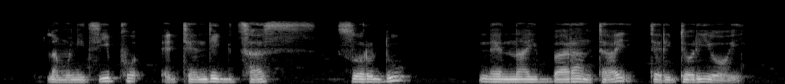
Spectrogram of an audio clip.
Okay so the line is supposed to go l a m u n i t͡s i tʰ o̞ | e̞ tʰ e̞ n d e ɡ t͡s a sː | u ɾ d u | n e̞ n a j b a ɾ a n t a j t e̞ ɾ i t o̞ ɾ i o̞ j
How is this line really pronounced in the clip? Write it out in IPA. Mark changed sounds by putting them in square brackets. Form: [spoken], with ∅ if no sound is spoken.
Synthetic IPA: l a m u n i t͡s i [pʰ] o̞ | e̞ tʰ e̞ n d [i] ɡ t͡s a sː | u ɾ d u | n e̞ n a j b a ɾ a n t a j t e̞ ɾ i t o̞ ɾ i o̞ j

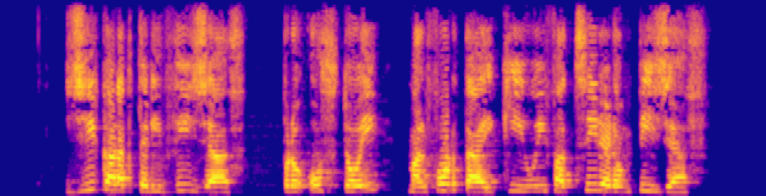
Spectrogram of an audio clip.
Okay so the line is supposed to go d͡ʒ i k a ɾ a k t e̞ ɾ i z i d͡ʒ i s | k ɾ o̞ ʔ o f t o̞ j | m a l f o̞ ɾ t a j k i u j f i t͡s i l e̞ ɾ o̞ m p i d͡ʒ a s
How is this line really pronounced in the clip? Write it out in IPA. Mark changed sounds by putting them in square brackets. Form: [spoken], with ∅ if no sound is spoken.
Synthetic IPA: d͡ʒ i k a ɾ a k t e̞ ɾ i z i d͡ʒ [a] s | [p] ɾ o̞ ʔ o [s] t o̞ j | m a l f o̞ ɾ t a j k i u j f [a] t͡s i l e̞ ɾ o̞ m p i d͡ʒ a s

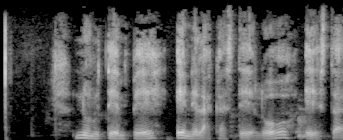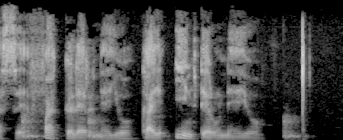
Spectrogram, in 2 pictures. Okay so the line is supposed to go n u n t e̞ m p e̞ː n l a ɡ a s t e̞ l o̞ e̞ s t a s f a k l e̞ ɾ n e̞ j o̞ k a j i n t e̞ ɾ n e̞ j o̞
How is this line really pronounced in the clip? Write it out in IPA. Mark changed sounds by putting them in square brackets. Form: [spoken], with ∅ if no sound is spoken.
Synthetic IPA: n u n t e̞ m p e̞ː n l a [k] a s t e̞ l o̞ e̞ s t a s f a k l e̞ ɾ n e̞ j o̞ k a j i n t e̞ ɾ n e̞ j o̞

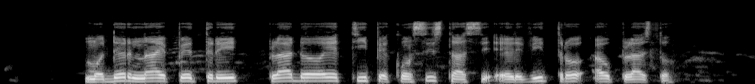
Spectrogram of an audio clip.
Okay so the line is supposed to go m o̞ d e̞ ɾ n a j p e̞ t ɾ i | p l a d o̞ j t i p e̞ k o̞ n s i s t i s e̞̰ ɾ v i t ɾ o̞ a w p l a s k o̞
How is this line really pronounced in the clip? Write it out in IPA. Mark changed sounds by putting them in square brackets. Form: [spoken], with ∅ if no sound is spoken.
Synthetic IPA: m o̞ d e̞ ɾ n a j p e̞ t ɾ i | p l a d o̞ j t i p e̞ k o̞ n s i s t [a] s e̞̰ [l] v i t ɾ o̞ a w p l a s [t] o̞

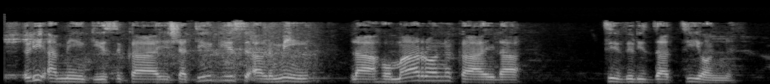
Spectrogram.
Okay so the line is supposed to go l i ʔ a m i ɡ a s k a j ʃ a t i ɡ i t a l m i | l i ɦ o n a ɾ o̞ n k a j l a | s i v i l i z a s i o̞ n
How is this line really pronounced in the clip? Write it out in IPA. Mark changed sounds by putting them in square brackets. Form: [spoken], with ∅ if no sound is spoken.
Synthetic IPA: l i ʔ a m i ɡ [i] s k a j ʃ a t i ɡ i [s] a l m i | l [a] ɦ o [m] a ɾ o̞ n k a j l a | [t͡s] i v i l i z a [t͡s] i o̞ n

